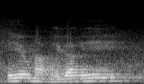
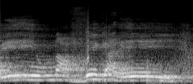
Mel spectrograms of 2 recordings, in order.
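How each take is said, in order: First: It is said flatly, with little energy. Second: It is said intensely, with strong energy. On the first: The speaker calls it wrong. "não pode ser uma coisa tipo" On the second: The speaker calls it right. "Tem que ser uma coisa intensa"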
